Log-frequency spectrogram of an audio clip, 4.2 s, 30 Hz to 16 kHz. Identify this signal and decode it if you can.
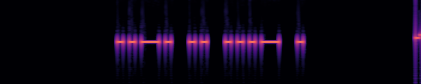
Morse code, heard as a keyed tone, about 20 wpm, 700 Hz. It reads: FIVE
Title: Build A Word - 1 Letter At A Time - 4-Letter Words - 20wpm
